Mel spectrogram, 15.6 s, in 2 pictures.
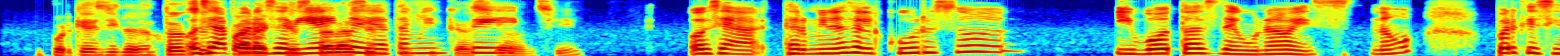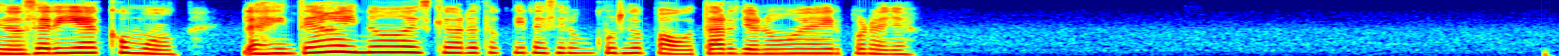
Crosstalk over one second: present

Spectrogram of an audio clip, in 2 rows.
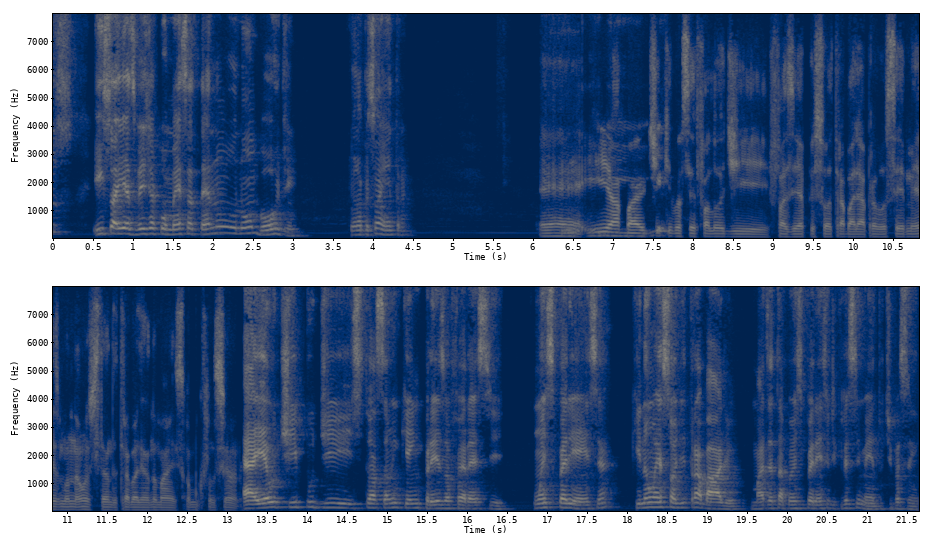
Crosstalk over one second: present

